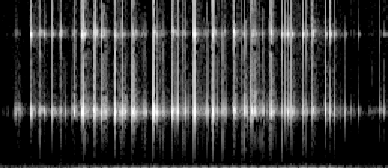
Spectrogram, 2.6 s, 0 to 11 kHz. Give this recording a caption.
Jingle-Bell3
Waving a couple of jingle-bells, recorded with Neumann TLM103
rattle, bell, shaking, claus, santa, christmas, jingle-bell, waving, jingle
